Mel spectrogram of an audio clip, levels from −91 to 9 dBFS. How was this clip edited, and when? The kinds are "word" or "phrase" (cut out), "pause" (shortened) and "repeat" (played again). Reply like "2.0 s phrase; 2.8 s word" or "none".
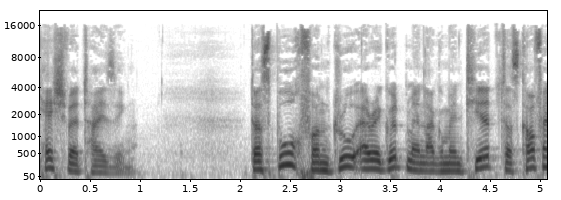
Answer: none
